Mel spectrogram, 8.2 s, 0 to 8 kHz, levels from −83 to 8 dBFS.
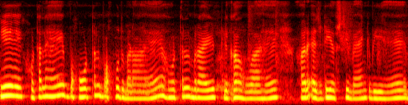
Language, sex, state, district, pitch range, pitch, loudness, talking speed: Hindi, female, Delhi, New Delhi, 205-245 Hz, 220 Hz, -15 LUFS, 130 wpm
